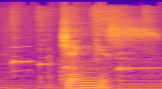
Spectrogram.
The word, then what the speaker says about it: Genghis: Most people have it completely wrong. Except really it should be Chinggis, but it's a bit pretentious so I don't say it.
